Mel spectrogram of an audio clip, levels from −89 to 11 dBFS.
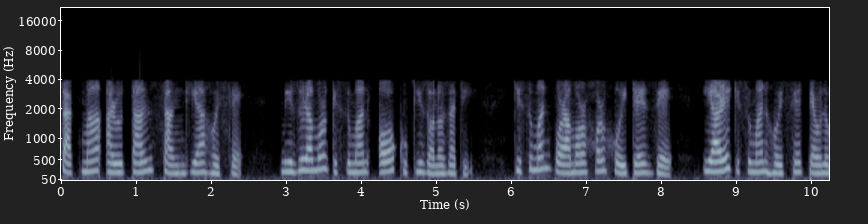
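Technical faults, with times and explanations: Throughout, GSM full-rate codec: plainly audible buzzy, gravelly roughness and nothing above 4 kHz, because the coder models the vocal tract and drives it with coarse pulse excitation, consistent with the 13 kbps full-rate coder.
1.56–1.63 s and 9.92–9.99 s, lost GSM frames: brief rough, metallic ringing where missing frames were filled by repeating the last good one. The 40 and 60 ms gaps fit two and three 20 ms frames.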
